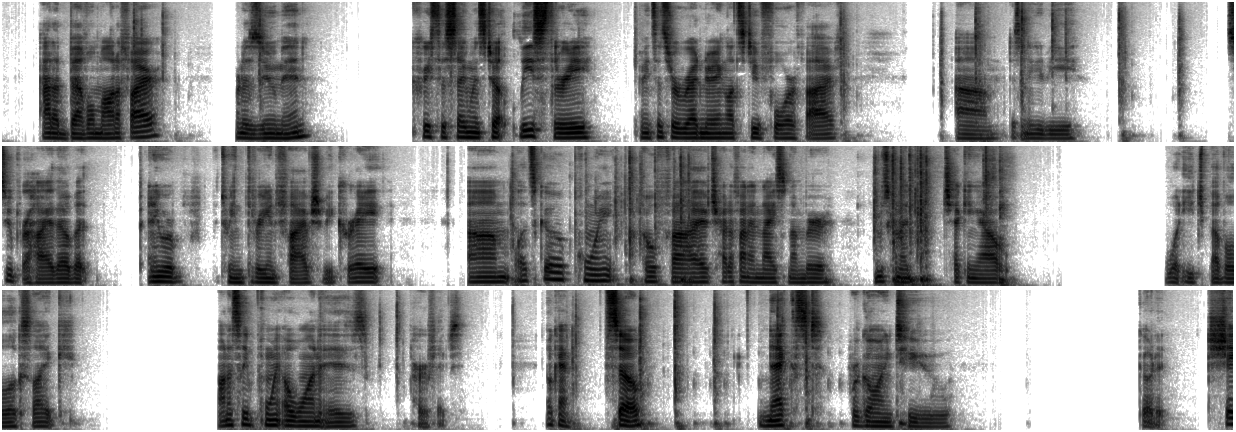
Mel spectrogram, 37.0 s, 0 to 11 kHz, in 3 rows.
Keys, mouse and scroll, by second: 1.0-1.4 scroll up 1, 1.4-1.7 scroll down 1, 1.8-2.7 shift+middle drag, 3.9 click, 8.5-9.5 shift+middle drag, 9.6 scroll up 1, 9.8 shift+middle click, 10.2 scroll down 3, 10.5 scroll up 2, 11.3-11.8 shift+middle drag, 17.3-19.1 shift+drag, 20.4-21.5 drag, 21.5 KP_Decimal, 21.5 KP_3, 23.0-23.3 scroll up 1, 23.3 scroll down 1, 24.8 click, 25.2 click, 26.8 middle click, 27.1-27.4 scroll down 2, 27.4-27.8 middle drag, 27.9 scroll up 2, 28.3-28.6 scroll down 1, 28.7-30.2 shift+middle drag, 30.3-30.7 shift+scroll down 3, 30.8 shift+middle click, 31.1 middle drag, 31.5 shift+middle click, 31.8-32.2 middle drag, 32.5 shift+middle click, 32.7 middle click, 33.0-33.3 middle drag, 34.8-35.3 middle drag.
